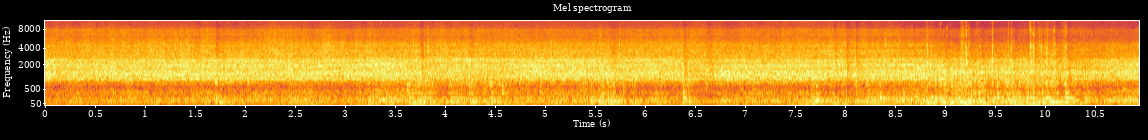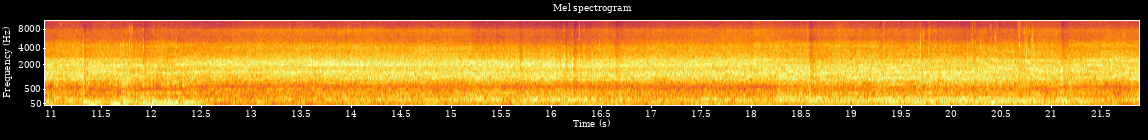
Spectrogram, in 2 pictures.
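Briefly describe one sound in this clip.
Water splashes and patters on surfaces nearby.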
